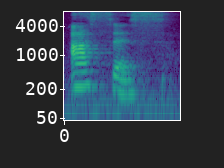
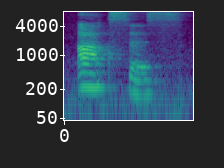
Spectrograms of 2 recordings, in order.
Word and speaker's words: access: start with this word this word is commonly pronounced assess but the right way to pronounce this word is access access access we have a k k sound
